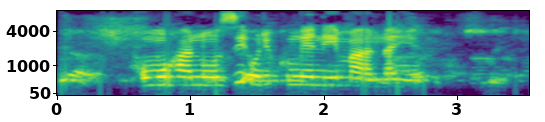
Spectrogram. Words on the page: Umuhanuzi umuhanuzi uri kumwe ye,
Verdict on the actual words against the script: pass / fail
fail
